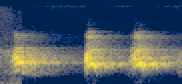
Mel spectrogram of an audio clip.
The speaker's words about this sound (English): cut this dog's mic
